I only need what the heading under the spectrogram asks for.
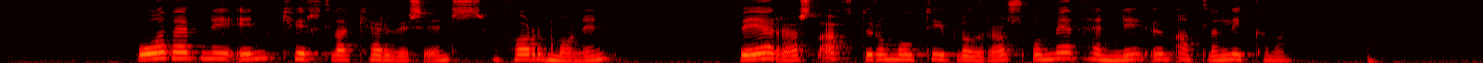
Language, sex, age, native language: Icelandic, female, 40-49, Icelandic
